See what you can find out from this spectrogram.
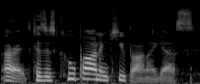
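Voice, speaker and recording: A woman's voice: on the low side, wildly swooping pitch, brisk. A woman with a mild Boston accent, a guest on a podcast, answering casually, agreeing readily and laughing often. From Massachusetts. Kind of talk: casual interview chat.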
